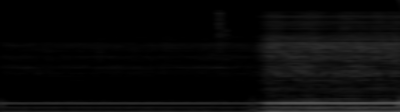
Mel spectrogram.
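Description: Electric motor spinning a turntable, running with a steady low hum; a bit over a second in the sound gets clearly louder, with a whirring hiss added to the hum.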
